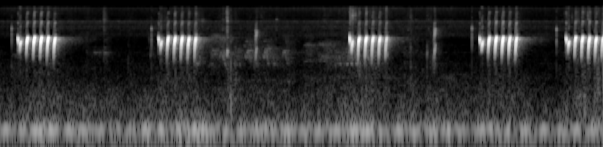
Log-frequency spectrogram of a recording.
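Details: An Olive-backed sunbird's fighting song, used to lure birds into traps, made of five piercing, rapidly pulsed trills with irregular spacing and some faint high ticks between them.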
